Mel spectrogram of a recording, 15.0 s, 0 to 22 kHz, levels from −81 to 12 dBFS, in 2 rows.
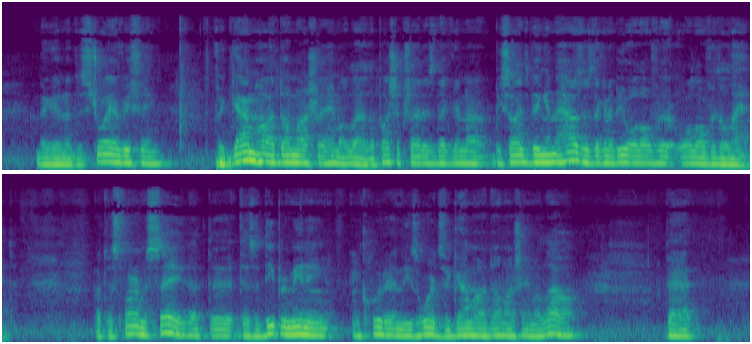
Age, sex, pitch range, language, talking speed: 30-49, male, 105-130 Hz, English, 160 wpm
